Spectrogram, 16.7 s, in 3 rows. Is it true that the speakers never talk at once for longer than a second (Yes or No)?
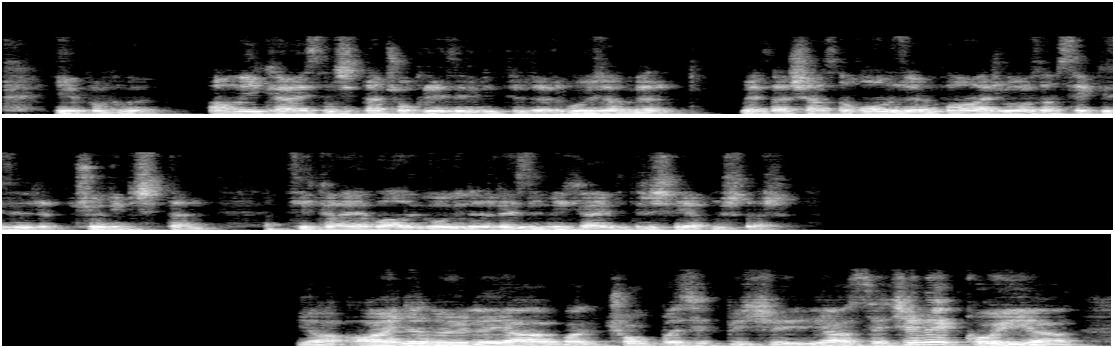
Yes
